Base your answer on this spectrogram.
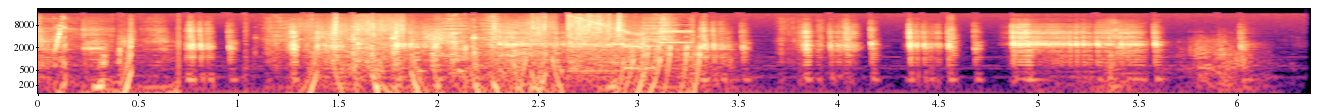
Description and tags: SoMaR BioTeK 97
Travel to the depths of Parallel Worlds to bring you these 100 sounds never heard before...
They will hear sounds of the flight of strange birds if they can be called that, of strangely shaped beings that emitted sounds I do not know where, of echoes coming from, who knows one.
The ship that I take with me is the Sirius Quasimodo Works Station, the fuel to be able to move the ship and transport me is BioTek the Audacity travel recording log Enjoy it; =)
PS: I have to give up the pills they produce a weird effect on me jajajajaja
